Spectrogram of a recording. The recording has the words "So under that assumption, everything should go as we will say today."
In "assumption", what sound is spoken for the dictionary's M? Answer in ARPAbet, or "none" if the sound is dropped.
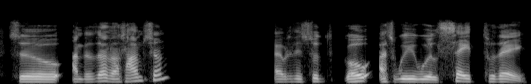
M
